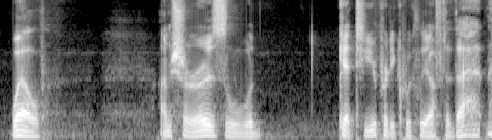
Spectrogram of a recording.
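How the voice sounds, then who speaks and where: Slow, low-voiced obsessive boss, acted by a man. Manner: slow, halting delivery with long pauses. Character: obsessive, possessive male boss confessing love to his assistant. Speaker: voice actor in audio roleplay. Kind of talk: intimate dramatic roleplay monologue.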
